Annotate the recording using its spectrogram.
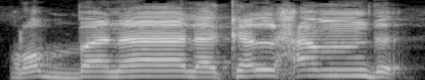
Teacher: سمع اللہ لمن حمیدہ کہتے ہوئے آپ نے کھڑے ہونا ہے، اور پھر تحمید یعنی ربنا لک الحمد، ربنا را کو زبر کی وجہ سے پر پڑھیں گے، الف مدہ ایک الف کے برابر کھینچ کر پڑھا جائے گا، حم میم ساکن کے بعد دال ہے، اظہار شفی ہوگا، غنہ نہیں ہوگا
